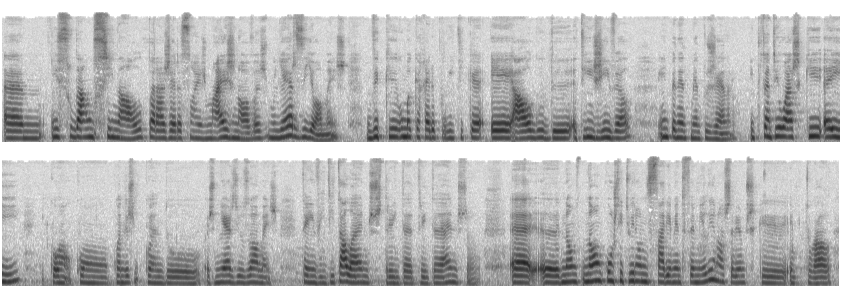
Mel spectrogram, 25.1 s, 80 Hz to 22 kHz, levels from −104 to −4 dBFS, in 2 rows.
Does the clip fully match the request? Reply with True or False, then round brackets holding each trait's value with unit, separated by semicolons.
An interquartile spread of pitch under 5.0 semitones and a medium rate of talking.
True (2.9 semitones; 140 wpm)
